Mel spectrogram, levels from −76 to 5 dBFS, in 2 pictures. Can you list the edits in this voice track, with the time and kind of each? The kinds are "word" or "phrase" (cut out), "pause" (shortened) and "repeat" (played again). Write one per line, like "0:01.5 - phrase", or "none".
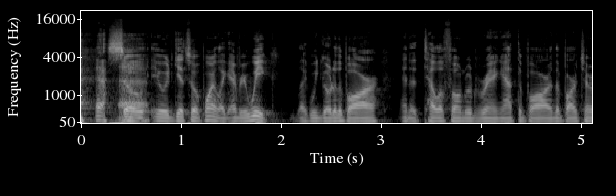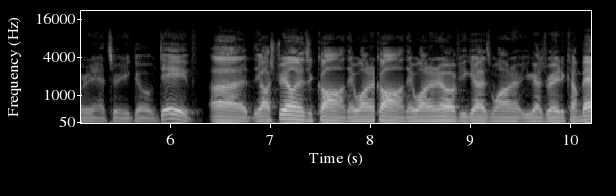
0:03.3 - word
0:06.3 - pause
0:08.0 - repeat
